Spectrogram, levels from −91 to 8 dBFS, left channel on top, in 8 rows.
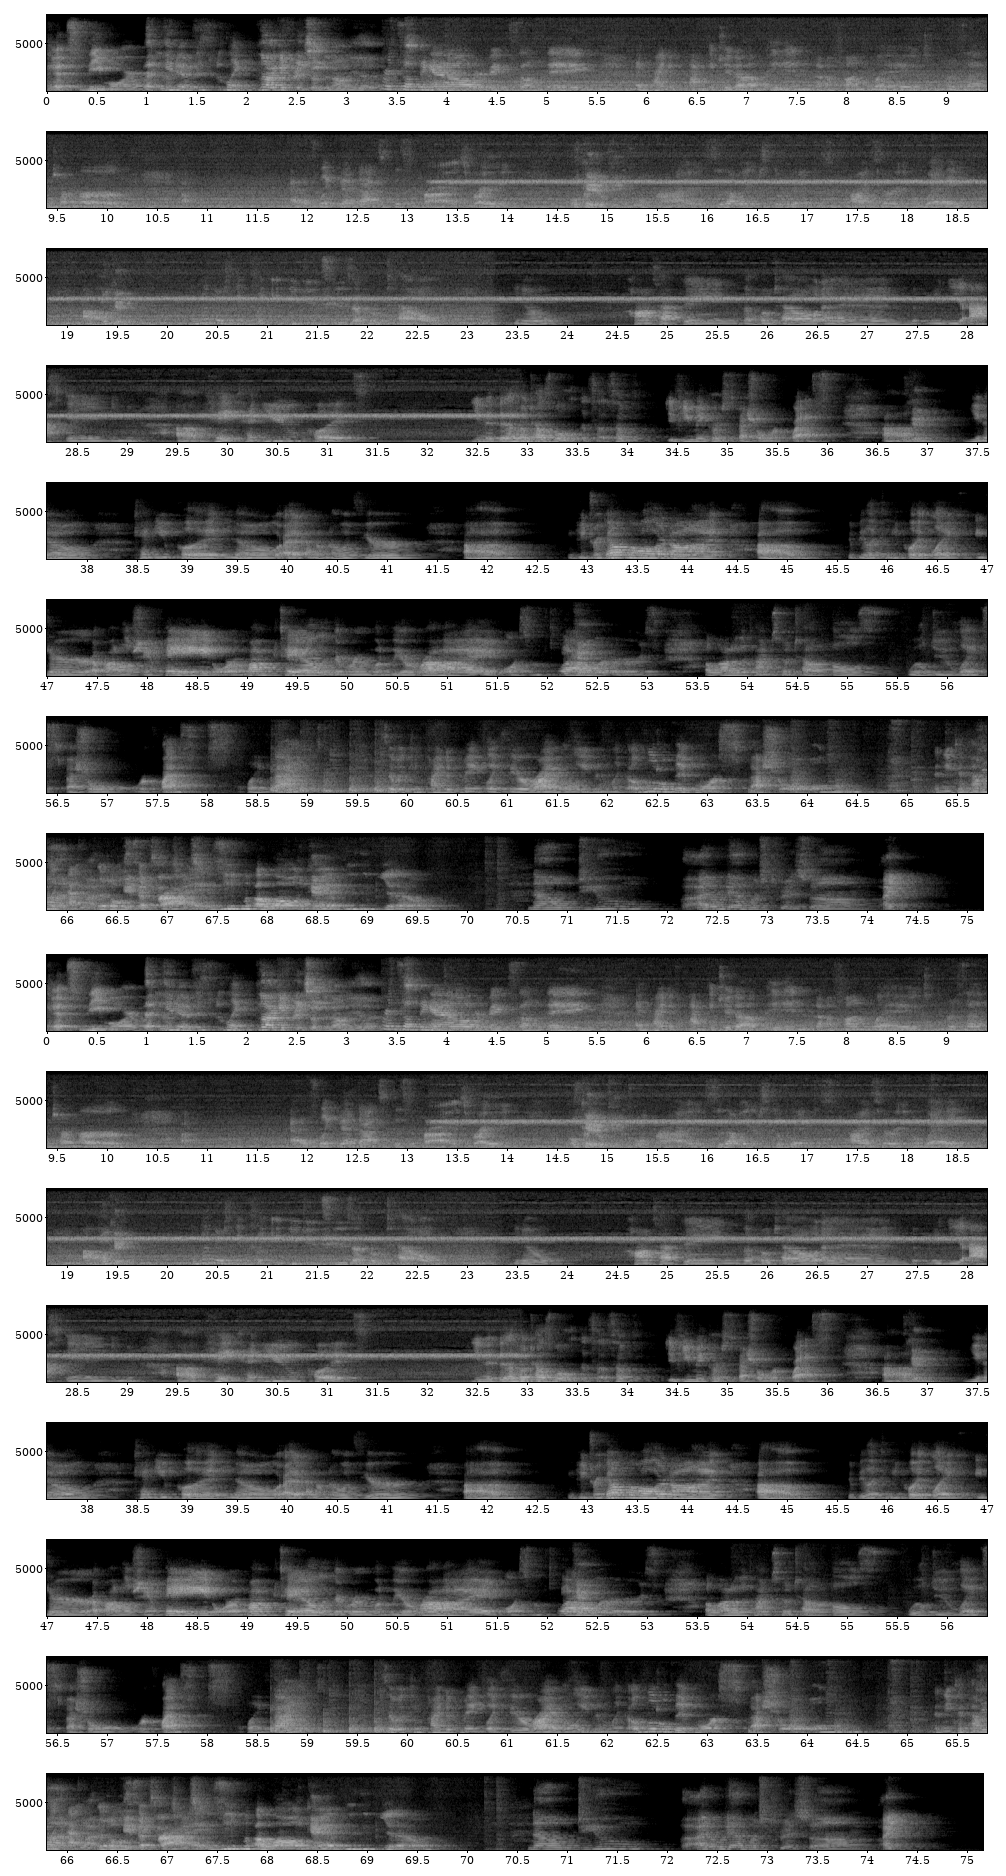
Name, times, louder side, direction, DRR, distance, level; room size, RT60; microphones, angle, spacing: voice 1, 0.0-2.1 2.7-2.8 3.3-10.6 11.2-11.3 11.8-14.4 15.5-18.6 18.9-19.5 20.2-23.1 23.4-23.9 24.6-31.4 32.4-34.1 34.4-37.0 37.4-41.2 41.5-42.3 42.9-45.2 45.7-55.2 55.6-59.0 59.5-64.5 65.3-66.6 66.9-69.6 70.4-70.5, equal, 5° right, -2 dB, 0.4 m, -33 dB
voice 2, 2.1-3.9 14.6-15.4 19.3-19.7 20.6-21.0 36.7-37.0 52.1-52.5 58.6-58.9 65.3-67.2 68.3-68.7 70.6-71.7 72.1-74.3, right 1 dB, 70° right, -7 dB, 1.1 m, -35 dB
sound 1, 3.7-23.3, left 2 dB, 75° left, 0.4 m, -38 dB
sound 2, 13.2-32.9, equal, 90° right, 1.2 m, -36 dB
sound 3, 53.8-56.0 56.4-56.8 57.8-58.3 58.6-60.4 60.7-70.4, equal, 50° right, 0.9 m, -45 dB
2.9 x 2.8 x 2.7 m, 0.81 s
head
